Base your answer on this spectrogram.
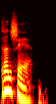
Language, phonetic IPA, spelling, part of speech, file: Russian, [trɐnˈʂɛjə], траншея, noun, Ru-траншея.ogg
- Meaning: trench, ditch, dyke, fosse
